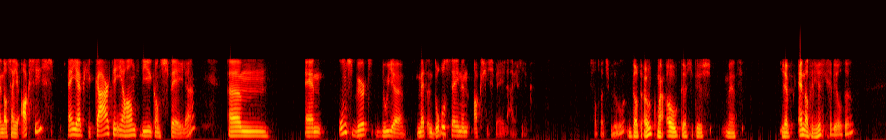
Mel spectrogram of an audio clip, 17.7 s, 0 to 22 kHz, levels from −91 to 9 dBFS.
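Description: Lost AMR speech frames at 1.72–1.80 s, 9.70–9.76 s, 13.10–13.13 s and 16.44–16.48 s interrupt this narrowband speech. The decoder fills each gap by reusing the last good pitch and vocal-tract settings at falling gain, producing brief dips or warbles. The first is longest, sounding like two frames.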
